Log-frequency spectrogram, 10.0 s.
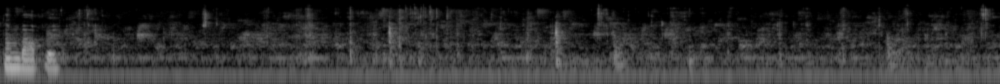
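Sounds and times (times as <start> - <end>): quiet chewing: 0.6 - 10.0.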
